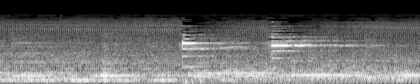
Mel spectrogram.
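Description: Background music of held melodic notes, with a sharp new note entering a little under two seconds in and another shortly after.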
